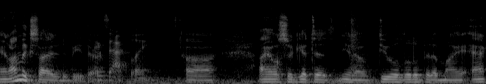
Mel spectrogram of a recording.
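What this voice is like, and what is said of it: Usual voice. Nothing is said of it.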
